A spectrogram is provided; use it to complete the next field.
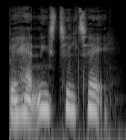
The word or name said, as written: behandlingstiltag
